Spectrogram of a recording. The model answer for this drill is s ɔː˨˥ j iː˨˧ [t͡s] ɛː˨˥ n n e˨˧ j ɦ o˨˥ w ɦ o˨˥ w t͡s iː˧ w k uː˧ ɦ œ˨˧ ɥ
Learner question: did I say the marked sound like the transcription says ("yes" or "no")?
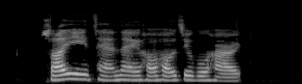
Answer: no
